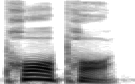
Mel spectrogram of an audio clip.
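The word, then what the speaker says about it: 婆: A wife calls her husband's mother po, pronounced po.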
